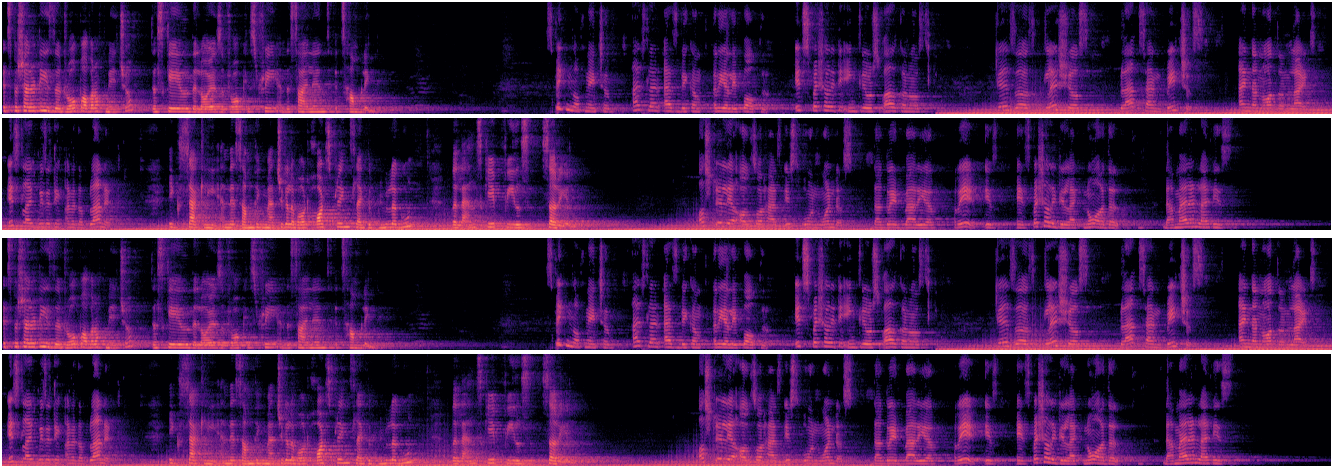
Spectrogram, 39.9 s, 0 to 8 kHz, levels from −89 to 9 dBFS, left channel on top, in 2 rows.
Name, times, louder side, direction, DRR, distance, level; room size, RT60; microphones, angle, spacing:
voice 1, 0.0-5.6 22.4-26.2 26.7-28.6, left 1 dB, 20° left, 9 dB, 1.2 m, -24 dB
voice 2, 8.2-9.2 9.4-11.5 11.9-13.8 14.9-16.3 16.7-18.0 18.5-19.6 20.0-21.6 30.4-32.7 33.0-34.0 34.2-36.7 37.4-38.4, right 1 dB, 10° right, 11 dB, 0.7 m, -31 dB
sound 1, 14.0-33.0, left 1 dB, 25° right, 2.2 m, -31 dB
27.0 x 17.0 x 6.8 m, 2.5 s
head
